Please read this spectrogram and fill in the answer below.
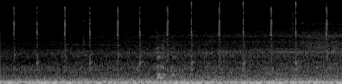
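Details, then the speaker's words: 2019 Ford Flex SEL, about 18-19k miles, stranded with a suspected dead battery. Relay 77 in the fuse box, a tow/trailer battery relay though the car has no tow package, chatters about four clicks a second over a low hum. Cause not confirmed. "I'm also getting some weird clicking sound coming out of uh relay number 77 which is this one over here you can kind of hear it this one here"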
